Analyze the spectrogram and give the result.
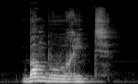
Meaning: bamboo
- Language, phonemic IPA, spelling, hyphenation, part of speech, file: Dutch, /ˈbɑm.buˌrit/, bamboeriet, bam‧boe‧riet, noun, Nl-bamboeriet.ogg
